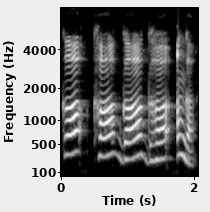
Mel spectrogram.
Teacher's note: स्पर्श व्यंजनों का उच्चारण स्थान क्या होता है, कंठ।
